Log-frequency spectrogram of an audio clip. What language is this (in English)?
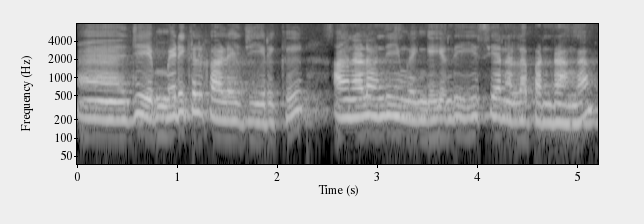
Tamil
